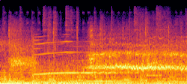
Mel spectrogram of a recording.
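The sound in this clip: A car is driven off with its tires squealing and skidding: a sustained, shrill rubber screech rides over a loud, steady engine roar throughout.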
